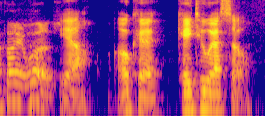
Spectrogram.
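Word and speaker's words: K-2SO: K2 Urso. I thought so. Yeah. Yeah, I thought he was. Yeah. Okay. K2SO, not Urso. K2SO.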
